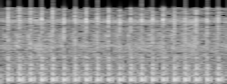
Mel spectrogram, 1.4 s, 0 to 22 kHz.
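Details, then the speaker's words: Rusi MPY / Wave 100 motorcycle at idle: rapid harsh, raspy, loud putt-putt puffs from a leaking exhaust pipe (tambucho) that needs welding; exhaust leak. "May singaw na siya mga lods. Kailangan siyang pa-welding. Kaya pangat yung tunog."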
